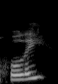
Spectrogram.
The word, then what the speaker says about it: Halley: how these comments um named after the famous astronomer Edmond Halley or Hawley however you want to pronounce his name I say Haley and Halley's Comet is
